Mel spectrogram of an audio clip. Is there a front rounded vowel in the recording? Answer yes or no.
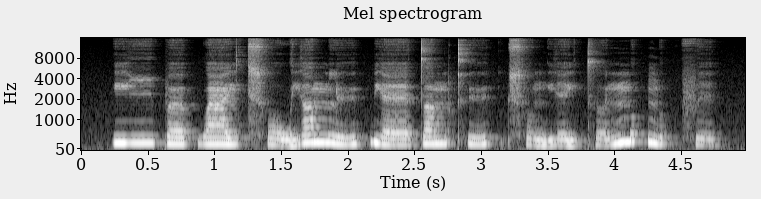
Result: yes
